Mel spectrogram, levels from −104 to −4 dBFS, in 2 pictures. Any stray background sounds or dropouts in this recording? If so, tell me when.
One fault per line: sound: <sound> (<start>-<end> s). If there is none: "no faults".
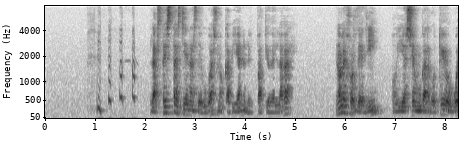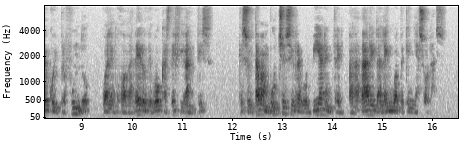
sound: laugh (0.8-1.9 s)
